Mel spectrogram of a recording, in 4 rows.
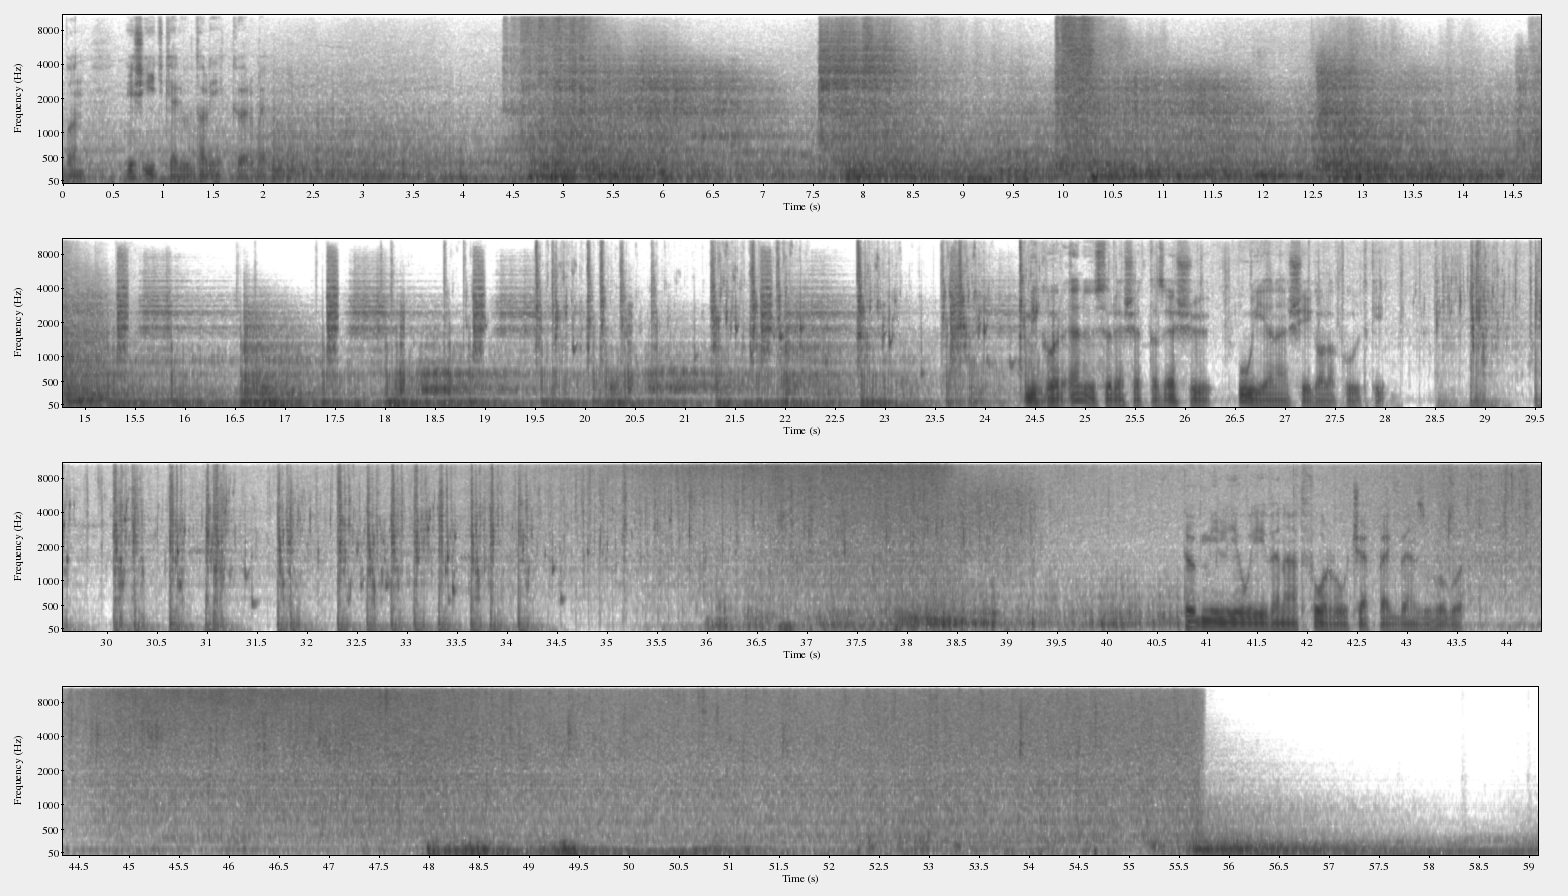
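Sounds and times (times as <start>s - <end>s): large water drops splashing: 14.5s - 40.1s
heavy rain on rock: 26.1s - 55.8s
low rumble: 55.6s - 59.0s.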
